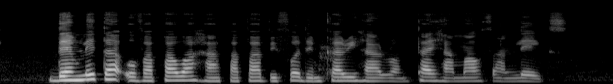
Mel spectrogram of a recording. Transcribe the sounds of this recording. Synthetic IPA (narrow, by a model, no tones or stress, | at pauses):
dɛ̃mletaʔovapaʊwaɦapapabifɔdɛ̃mkʰaɹiɦaɹɔ̃ntaɪɦamaʊθãnlɛɡs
